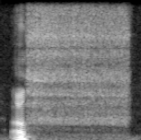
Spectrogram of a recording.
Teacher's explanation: ফায়ের আওয়াজ প্রচুর আওয়াজ, বাতাস থাকবে, ফ্যাস ফ্যাস আওয়াজ হবে। দেখেন আমার ঠোঁটটা, আফ, প্রচুর আওয়াজ থাকবে, বাতাস থাকবে, জোরেও কামড় দিব না আবার ফাঁকাও রাখবো না, টাচ করব কিন্তু জোরে চাপ দিব না।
